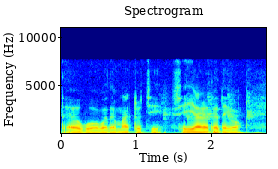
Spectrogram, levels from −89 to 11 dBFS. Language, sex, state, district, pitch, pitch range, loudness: Chakma, male, Tripura, Unakoti, 90 Hz, 85-90 Hz, -18 LUFS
